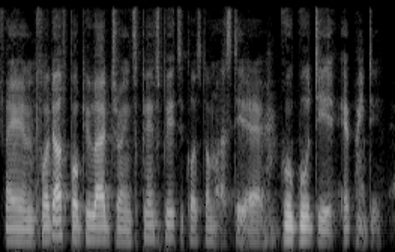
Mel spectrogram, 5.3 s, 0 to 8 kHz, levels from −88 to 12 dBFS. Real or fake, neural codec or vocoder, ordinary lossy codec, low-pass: fake; codec, 16 kHz, 0.5 kbps, FunCodec, trained on LibriTTS, 25 frames a second; AAC, 48 kbps; 7.2 kHz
